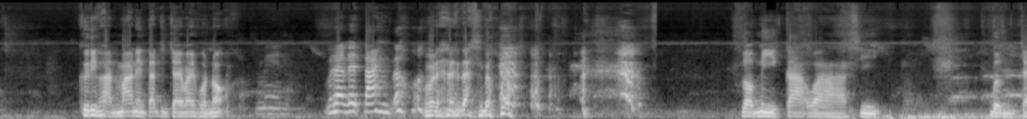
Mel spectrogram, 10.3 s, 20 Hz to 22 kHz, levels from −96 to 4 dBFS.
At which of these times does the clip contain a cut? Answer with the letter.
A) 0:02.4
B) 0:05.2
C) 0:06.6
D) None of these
C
